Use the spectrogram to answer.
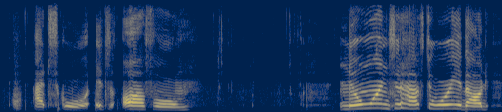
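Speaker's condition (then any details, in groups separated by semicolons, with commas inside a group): Cerebral palsy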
